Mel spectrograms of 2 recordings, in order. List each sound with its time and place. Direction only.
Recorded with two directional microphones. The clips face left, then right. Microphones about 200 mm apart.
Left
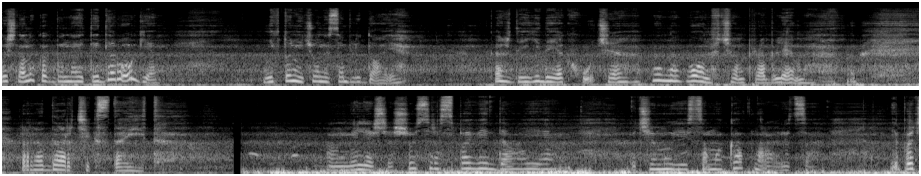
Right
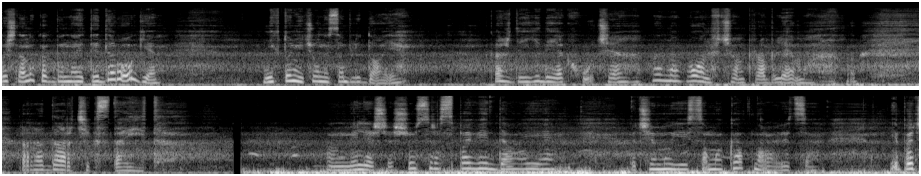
0.0 s speech: centre (ahead or behind)
2.6 s speech: 10° right (ahead or behind)
4.9 s speech: 15° left (ahead or behind)
12.4 s speech: 5° right (ahead or behind)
